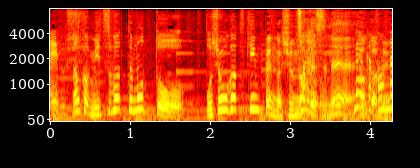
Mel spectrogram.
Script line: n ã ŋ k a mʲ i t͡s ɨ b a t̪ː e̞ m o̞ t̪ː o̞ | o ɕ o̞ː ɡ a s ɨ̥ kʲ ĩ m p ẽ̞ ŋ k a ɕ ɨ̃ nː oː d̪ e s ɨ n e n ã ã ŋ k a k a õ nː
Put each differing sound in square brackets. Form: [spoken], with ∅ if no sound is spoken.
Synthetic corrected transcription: n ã ŋ k a mʲ i t͡s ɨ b a t̪ː e̞ m o̞ t̪ː o̞ | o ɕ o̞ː ɡ a [t͡s] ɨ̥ kʲ ĩ m p ẽ̞ ŋ [ɡ] a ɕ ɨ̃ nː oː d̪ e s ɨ n e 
